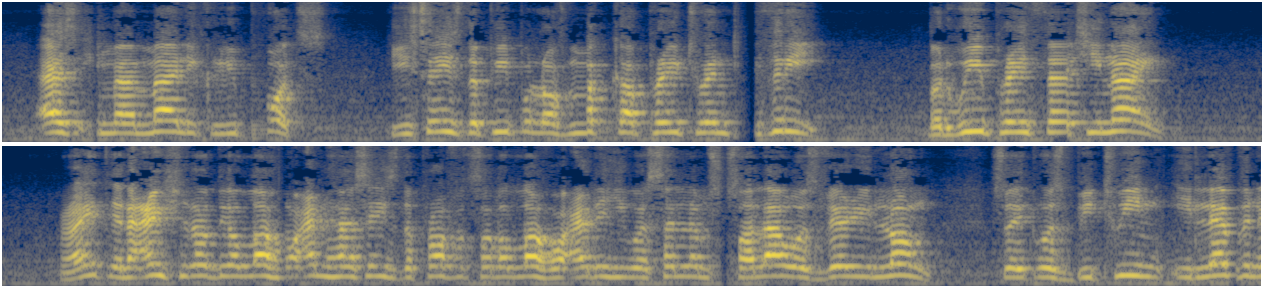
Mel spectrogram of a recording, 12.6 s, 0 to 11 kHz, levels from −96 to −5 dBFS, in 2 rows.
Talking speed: 155 wpm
